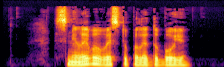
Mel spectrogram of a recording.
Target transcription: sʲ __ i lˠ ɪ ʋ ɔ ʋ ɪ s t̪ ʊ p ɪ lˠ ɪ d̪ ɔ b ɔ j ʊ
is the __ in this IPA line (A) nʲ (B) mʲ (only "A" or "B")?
B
